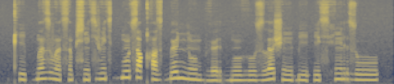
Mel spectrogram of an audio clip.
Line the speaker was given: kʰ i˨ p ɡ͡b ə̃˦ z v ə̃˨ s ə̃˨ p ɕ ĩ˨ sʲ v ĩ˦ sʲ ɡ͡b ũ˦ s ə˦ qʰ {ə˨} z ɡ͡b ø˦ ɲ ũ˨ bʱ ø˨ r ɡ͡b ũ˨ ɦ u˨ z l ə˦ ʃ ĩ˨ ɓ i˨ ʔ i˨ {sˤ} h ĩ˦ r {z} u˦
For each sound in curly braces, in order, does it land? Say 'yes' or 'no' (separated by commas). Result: yes, no, yes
